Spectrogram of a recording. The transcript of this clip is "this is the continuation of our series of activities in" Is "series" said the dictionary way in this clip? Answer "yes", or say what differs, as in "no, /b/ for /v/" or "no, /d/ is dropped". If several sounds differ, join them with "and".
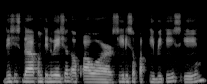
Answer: no, /s/ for /z/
